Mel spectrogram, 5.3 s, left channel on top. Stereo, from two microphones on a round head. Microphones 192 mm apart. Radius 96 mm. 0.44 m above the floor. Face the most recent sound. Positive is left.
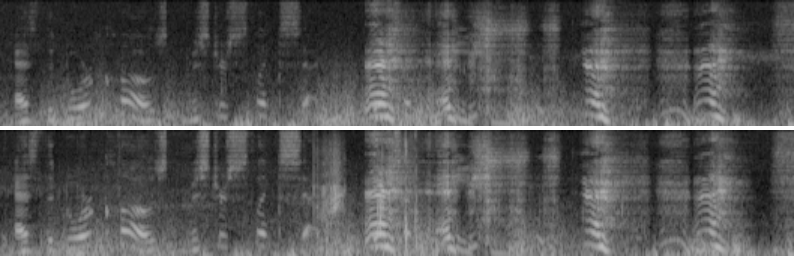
turn(degrees=-20)  # may be behind; listen again after turning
